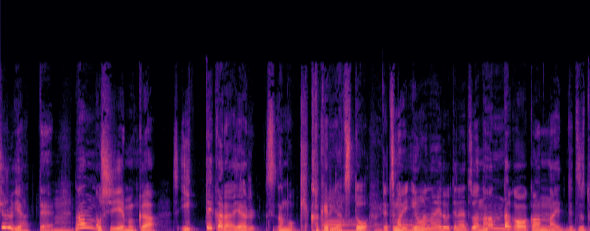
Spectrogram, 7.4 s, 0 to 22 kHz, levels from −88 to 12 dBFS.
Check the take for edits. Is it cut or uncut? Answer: cut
